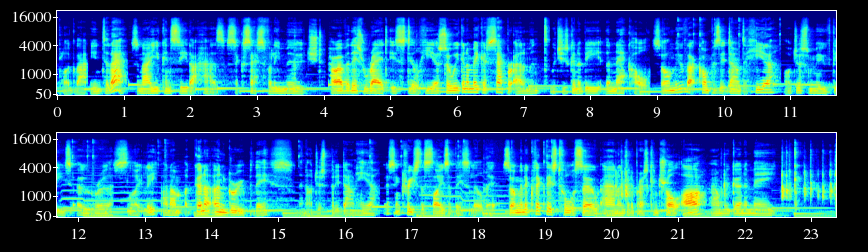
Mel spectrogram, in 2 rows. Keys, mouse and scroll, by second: 1.0-2.8 scroll up 1, 3.5-3.9 scroll down 1, 3.9-5.1 scroll up 1, 5.3-5.8 scroll down 1, 5.8 scroll up 1, 9.5 space, 9.8 click, 10.0 space, 10.8 click, 13.2 right click, 15.2 scroll down 1, 15.3 click, 18.1 scroll up 1, 18.3 space, 19.0 click, 20.1 ctrl+r, 21.4-23.3 typing.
